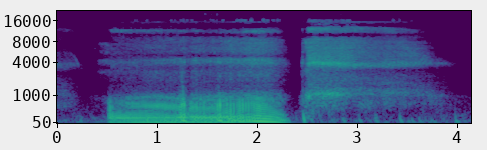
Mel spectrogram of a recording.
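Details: Pug sleeping and snoring: a long, rough, rattling inhaled snore lasting nearly two seconds, then a breathy hissing exhale with snuffly noise.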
